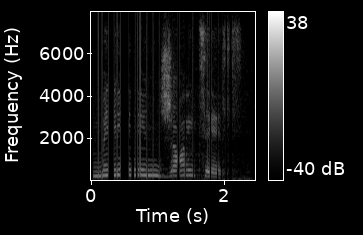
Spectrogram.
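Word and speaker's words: meningitis: Менингитис. Почему менингитис? Да потому что G встретилась с буквой I. Когда G встречается с E, I, Y, она читается G.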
